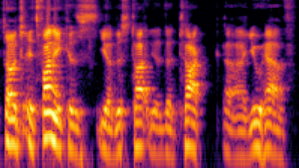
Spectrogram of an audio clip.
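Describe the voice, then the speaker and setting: A man with a heavy Boston accent, a guest engineer explaining his work in a casual interview, halting with many fillers and restarts. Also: mid-range voice, pushed and bright. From Boston area, USA.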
